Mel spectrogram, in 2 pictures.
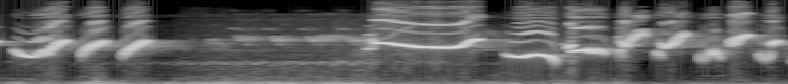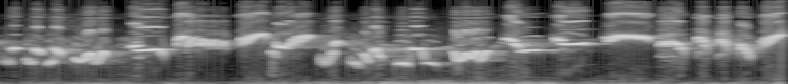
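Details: White-rumped shama singing as a tutor for other shamas: an energetic, fast medley of whistles, slurred loops and chips, about four notes a second, loud and varied throughout.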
